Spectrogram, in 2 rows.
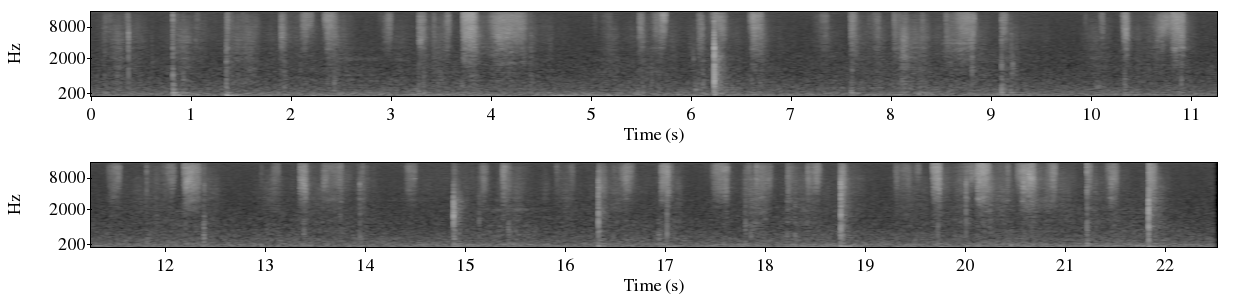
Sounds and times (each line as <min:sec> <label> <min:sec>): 0:00.2 barefeet shuffle tap 0:02.6
0:14.9 barefeet shuffle tap 0:15.6
0:16.3 barefeet shuffle tap 0:19.1
0:21.2 barefeet shuffle tap 0:22.1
